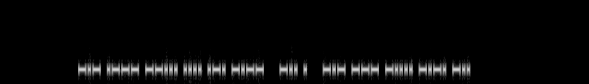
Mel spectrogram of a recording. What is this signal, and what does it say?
Morse code, heard as a keyed tone, about 51 wpm, 700 Hz. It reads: KJ7HRY DE KO6CD
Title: USA Callsign DE Callsign 50wpm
